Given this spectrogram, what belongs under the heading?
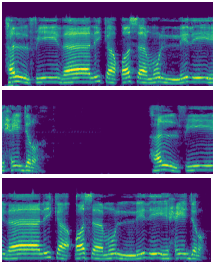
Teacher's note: ذالک ذال پر کھڑی زبر ہے، لمبا ہوگا۔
